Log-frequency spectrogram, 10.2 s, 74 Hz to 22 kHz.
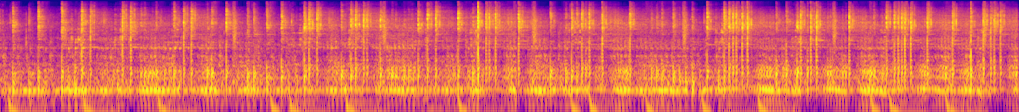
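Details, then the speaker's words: Yamaha 125ZR two-stroke with a pipe exhaust, battery absent, at idle: crisp, fast, steady ring-ding with a light clattering tick from the clutch side, judged normal for a 125 with no problem. "Enjin bunyi sedap senyap eh. Alhamdulillah semua belah clutch lah. Bunyi belah clutch. Ha kelas sikit tak ada masalah. Tu normal untuk 125."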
